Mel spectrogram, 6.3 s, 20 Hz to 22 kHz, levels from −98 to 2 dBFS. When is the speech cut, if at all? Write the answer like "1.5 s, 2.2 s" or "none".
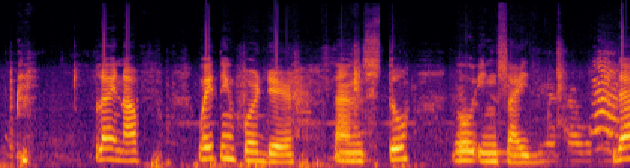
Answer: none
